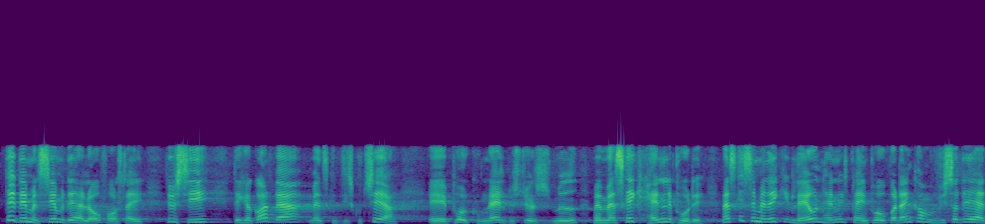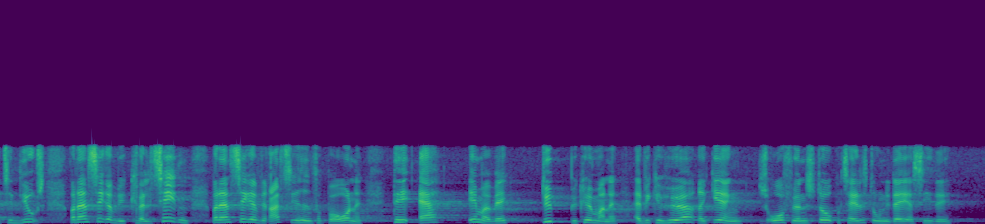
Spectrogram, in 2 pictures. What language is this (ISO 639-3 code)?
dan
